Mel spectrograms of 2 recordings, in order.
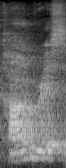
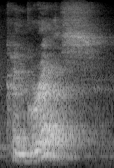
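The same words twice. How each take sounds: First: Congress stressed on CON, the first syllable; correct stress. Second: Congress stressed on GRESS, the second syllable; wrong stress. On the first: Teacher gives the correct stress for Congress. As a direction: put the weight on CON in Congress. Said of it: "is right". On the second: Teacher shows a wrong stress on Congress. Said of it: "You could say Congress". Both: Shown as a demonstration.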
